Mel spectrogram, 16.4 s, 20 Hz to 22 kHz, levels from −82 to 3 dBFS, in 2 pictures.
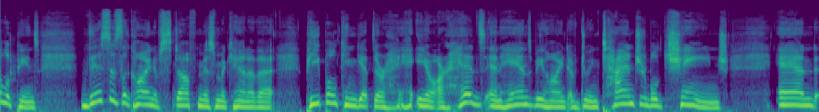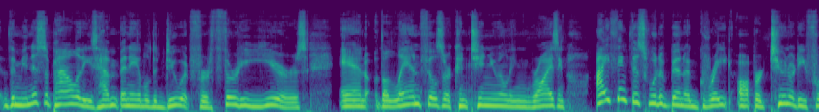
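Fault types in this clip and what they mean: No technical faults can be heard anywhere in this speech clip. Nothing in the audio calls for a fault entry here.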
